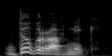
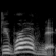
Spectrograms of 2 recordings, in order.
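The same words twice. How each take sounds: First: It is said with a Croatian accent. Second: It is said with an English accent.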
